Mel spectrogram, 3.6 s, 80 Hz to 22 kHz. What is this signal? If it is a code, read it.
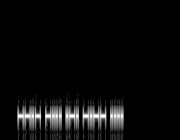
Morse code, heard as a keyed tone, about 36 wpm, 690 Hz. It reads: QBRYH
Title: Code Groups - 5 Letters - 35wpm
